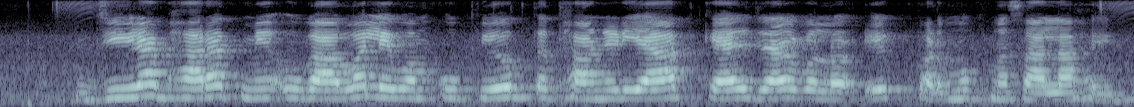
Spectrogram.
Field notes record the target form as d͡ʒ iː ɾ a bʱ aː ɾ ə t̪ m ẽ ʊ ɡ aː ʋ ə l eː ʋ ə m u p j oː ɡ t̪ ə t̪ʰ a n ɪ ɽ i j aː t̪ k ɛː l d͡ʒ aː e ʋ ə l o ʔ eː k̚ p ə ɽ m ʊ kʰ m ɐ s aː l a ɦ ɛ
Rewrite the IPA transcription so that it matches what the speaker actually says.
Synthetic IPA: d͡ʒ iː ɾ a bʱ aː ɾ ə t̪ m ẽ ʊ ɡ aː ʋ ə l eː ʋ ə m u p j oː ɡ t̪ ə t̪ʰ a n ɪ ɽ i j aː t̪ k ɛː l d͡ʒ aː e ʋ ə l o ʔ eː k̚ p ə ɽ m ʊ kʰ m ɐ s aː l a ɦ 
